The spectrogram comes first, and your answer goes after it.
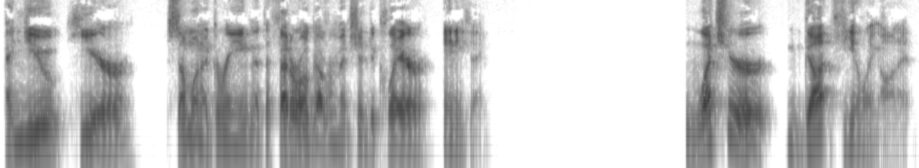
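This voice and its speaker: Low-voiced American man hosting a podcast. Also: big pitch swings, a little slow. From United States. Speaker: podcast host.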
